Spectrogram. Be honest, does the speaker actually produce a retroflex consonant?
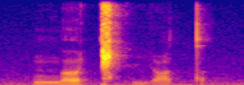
no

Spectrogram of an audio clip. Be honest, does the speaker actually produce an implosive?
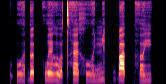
yes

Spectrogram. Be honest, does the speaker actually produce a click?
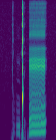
yes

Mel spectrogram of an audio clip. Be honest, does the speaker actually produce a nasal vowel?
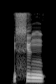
no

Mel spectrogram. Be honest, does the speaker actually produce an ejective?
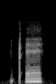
yes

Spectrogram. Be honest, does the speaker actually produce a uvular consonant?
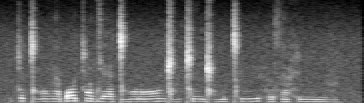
no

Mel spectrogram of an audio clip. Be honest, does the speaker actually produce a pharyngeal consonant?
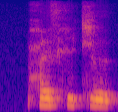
yes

